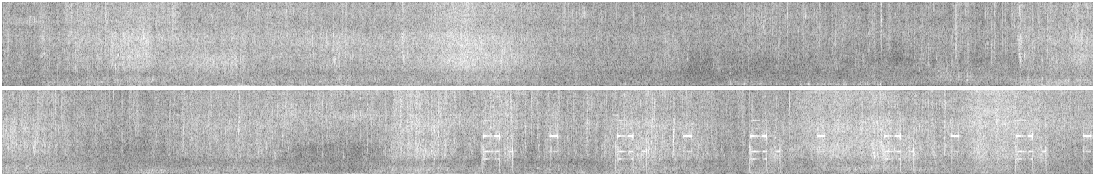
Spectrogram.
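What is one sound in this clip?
Water splashes as a swimmer paddles through it.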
